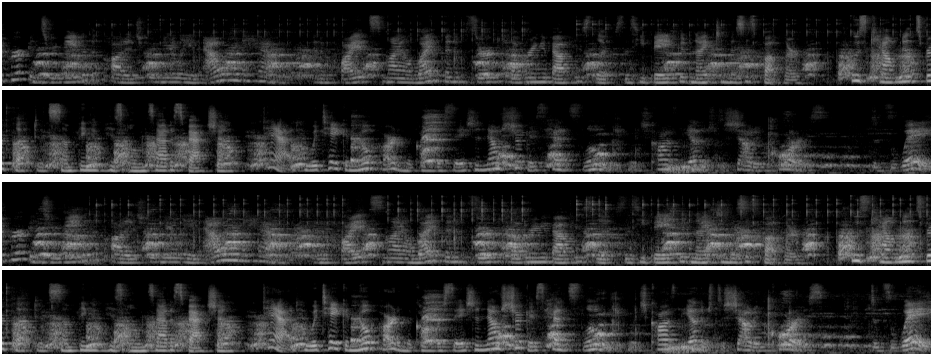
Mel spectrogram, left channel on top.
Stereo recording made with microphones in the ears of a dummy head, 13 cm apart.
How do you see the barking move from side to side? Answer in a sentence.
You can hear the barking move from right to left and back again.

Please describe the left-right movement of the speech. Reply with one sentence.
You can hear the speech go from the left side to the right.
